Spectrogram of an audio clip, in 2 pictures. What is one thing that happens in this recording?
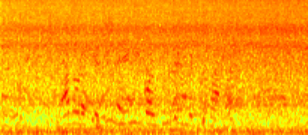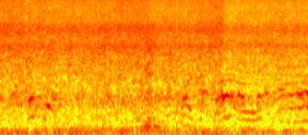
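A waterfall splashes and rushes steadily.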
